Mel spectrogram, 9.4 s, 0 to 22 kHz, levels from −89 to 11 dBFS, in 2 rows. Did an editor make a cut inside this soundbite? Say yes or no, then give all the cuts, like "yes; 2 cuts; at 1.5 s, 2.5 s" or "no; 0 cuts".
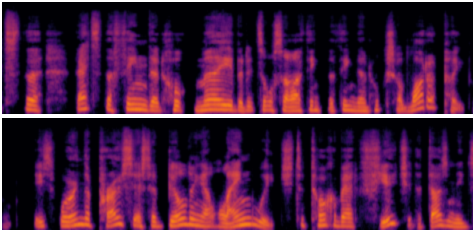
no; 0 cuts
